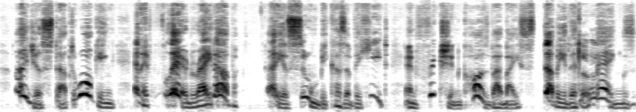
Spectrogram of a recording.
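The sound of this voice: A man performs a cartoonish character voice. His loudness swings widely. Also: moderate pace, dry, close sound with no echo.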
